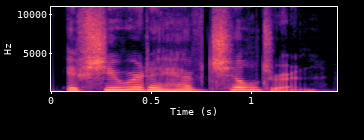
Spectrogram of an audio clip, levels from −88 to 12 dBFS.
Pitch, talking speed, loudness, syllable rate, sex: 255 Hz, 250 wpm, -15 LUFS, 6.6 syllables/s, female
